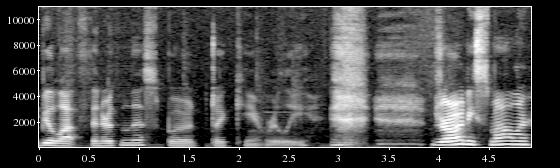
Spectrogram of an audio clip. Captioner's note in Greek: Γέλια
